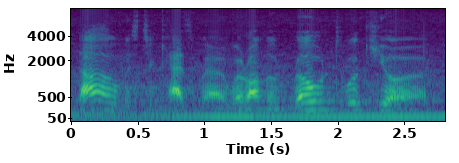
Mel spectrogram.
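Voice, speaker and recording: Smug alien therapy machine, clinical, animated intonation, 1950s radio, muffled noisy recording. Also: male voice, on the low side, normal speed, gravelly, faint music behind, full character voice. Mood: smug, soothing.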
